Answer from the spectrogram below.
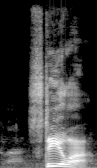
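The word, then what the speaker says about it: stele: gravestone there you go it has it pronounced Stila ask for the steal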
